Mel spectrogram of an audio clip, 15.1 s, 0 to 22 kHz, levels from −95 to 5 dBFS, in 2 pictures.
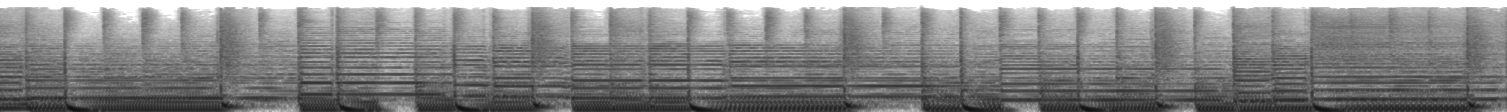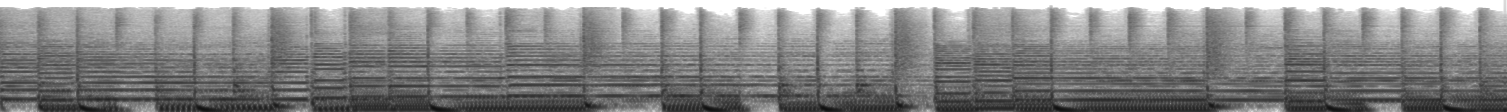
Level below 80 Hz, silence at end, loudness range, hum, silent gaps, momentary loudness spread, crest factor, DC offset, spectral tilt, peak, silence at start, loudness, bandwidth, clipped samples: -16 dBFS; 0 s; 0 LU; none; none; 3 LU; 10 dB; under 0.1%; -5.5 dB/octave; 0 dBFS; 0 s; -12 LUFS; 17 kHz; under 0.1%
